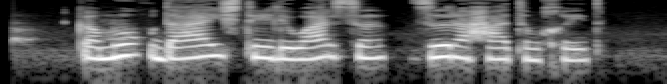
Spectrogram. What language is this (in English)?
Abkhazian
